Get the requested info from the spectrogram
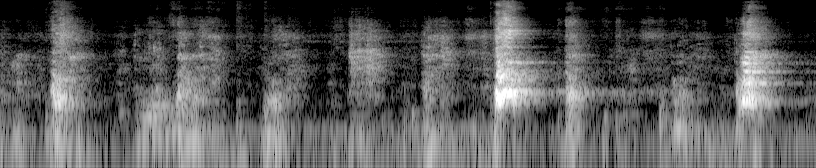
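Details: Backyard play among three pit bulls and a Malinois: irregular barks of varying loudness, two sharp loud barks near the end over quieter grumbling sounds.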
